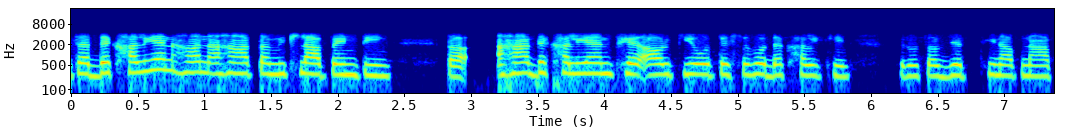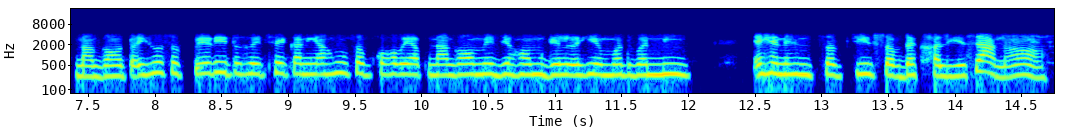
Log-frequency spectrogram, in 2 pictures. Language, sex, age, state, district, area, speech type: Maithili, female, 18-30, Bihar, Madhubani, rural, conversation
